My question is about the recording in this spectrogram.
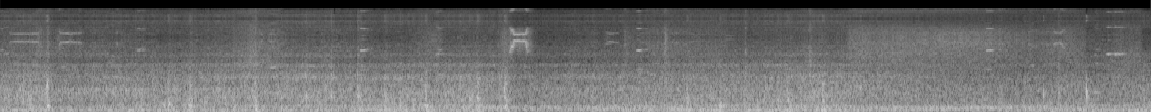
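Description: NJ Transit multilevel double-deck passenger coaches rolling past, a steady rumble of wheels on rail with scattered clicks. Brief high wheel squeals come in near the start and again about five seconds in.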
